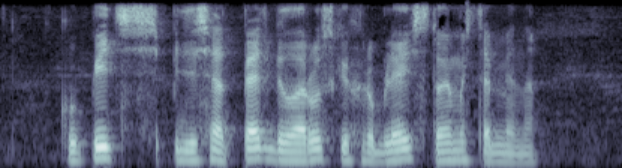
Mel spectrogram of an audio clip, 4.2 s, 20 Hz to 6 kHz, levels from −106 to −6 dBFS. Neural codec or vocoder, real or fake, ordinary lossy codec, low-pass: none; real; AAC, 48 kbps; 5.4 kHz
